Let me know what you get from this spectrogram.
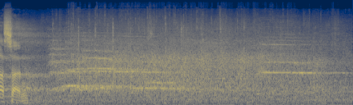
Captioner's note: audience cheers and applauds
